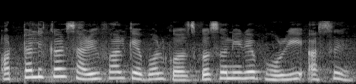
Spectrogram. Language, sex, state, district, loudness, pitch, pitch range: Assamese, female, Assam, Kamrup Metropolitan, -12 LUFS, 255 Hz, 235-290 Hz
